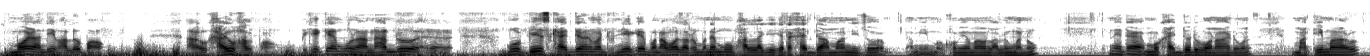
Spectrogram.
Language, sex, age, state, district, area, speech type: Assamese, male, 45-60, Assam, Kamrup Metropolitan, urban, spontaneous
